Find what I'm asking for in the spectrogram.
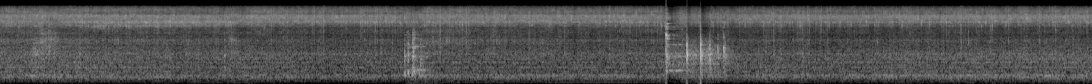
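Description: Onions sauteing in rendered fat in a pan give a steady, close sizzle and hiss throughout, with a brief scrape or clatter of stirring partway through.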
